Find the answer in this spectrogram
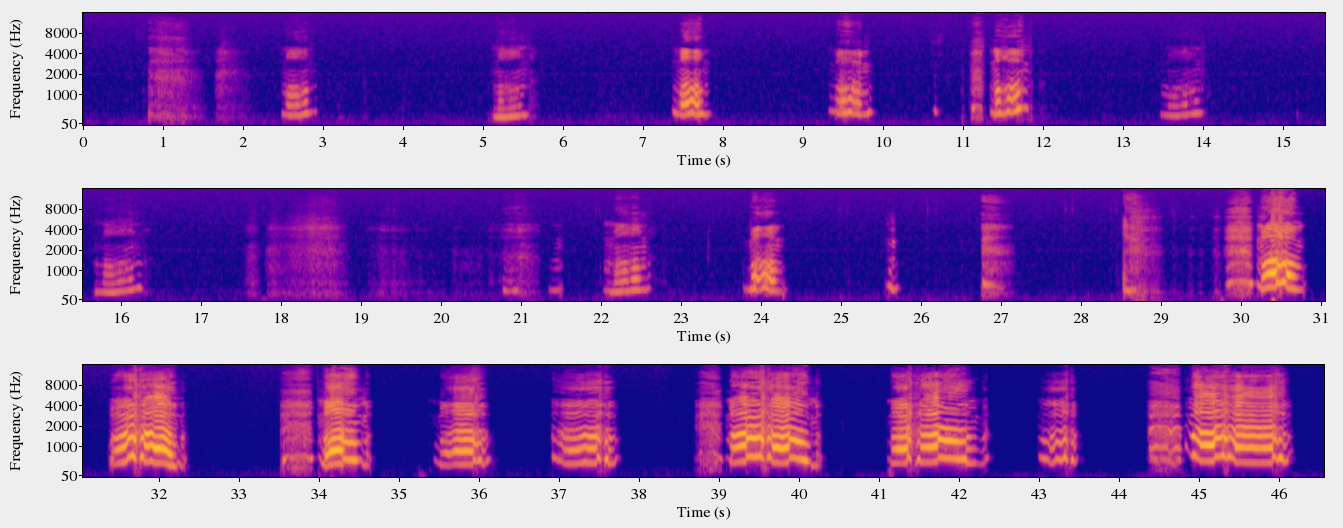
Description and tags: Female horror cries: crying mom
acting, cry, crying, emotional, female, game, horror, hurt, mom, sad, scared, scary, scream, screaming, shout, tears, upset, voice, whisper, worried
